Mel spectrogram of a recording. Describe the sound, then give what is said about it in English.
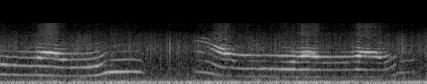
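A cat lets out two long, drawn-out meows, fairly loud, their pitch wavering and sliding, over a low steady background rumble with no talking. “Cat's opening its mouth. Maybe it's going to talk.”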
